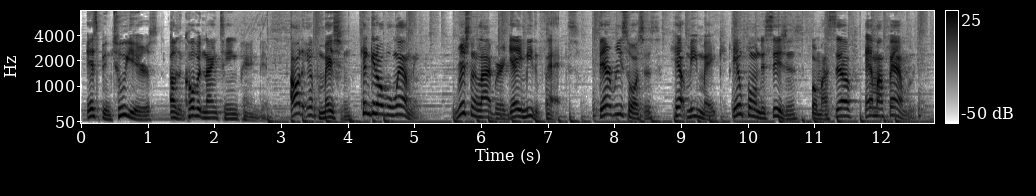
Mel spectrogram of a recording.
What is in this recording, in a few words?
Spotify AD; mixdown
